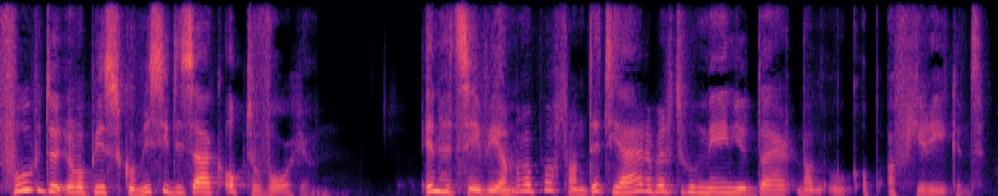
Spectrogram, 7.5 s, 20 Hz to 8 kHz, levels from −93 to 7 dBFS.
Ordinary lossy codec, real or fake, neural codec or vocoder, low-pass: none; fake; codec, 16 kHz, 1 kbps, X-Codec, WavLM features, trained on Multilingual LibriSpeech; none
